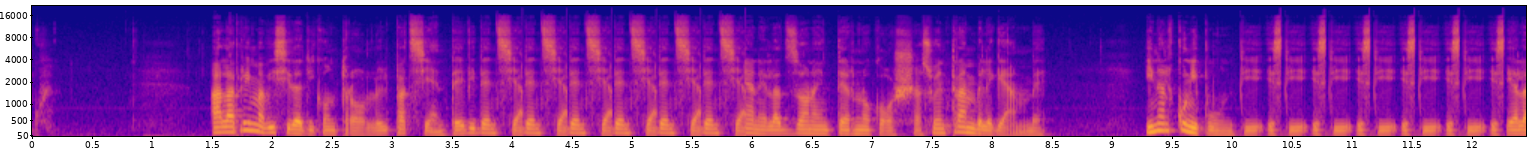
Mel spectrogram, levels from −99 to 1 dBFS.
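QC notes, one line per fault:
4.09–5.94 s, system hang loop: the system or audio driver stalled right after "di controllo il paziente" while the sound hardware kept replaying its ring buffer, so a 0.37 s fragment repeats five times at 2.7 Hz like a skipping record. About two seconds of speech is lost before "nella zona". The loop length fits a 16384-sample buffer.
10.40–12.26 s, system hang loop: the same stall recurs after "alcuni punti", again cycling one buffer of about 0.37 s five times at 2.7 Hz. The result is a rhythmic stutter in place of roughly two seconds of speech.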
